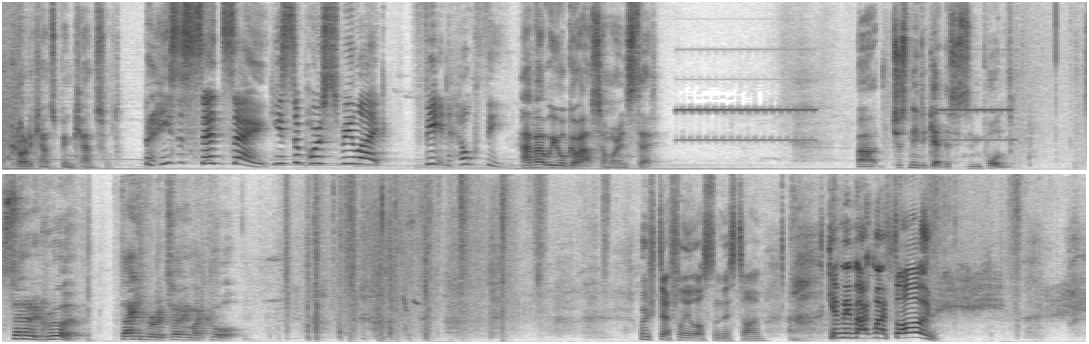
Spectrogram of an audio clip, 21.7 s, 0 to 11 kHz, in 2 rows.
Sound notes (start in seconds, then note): 6.7 phone rings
